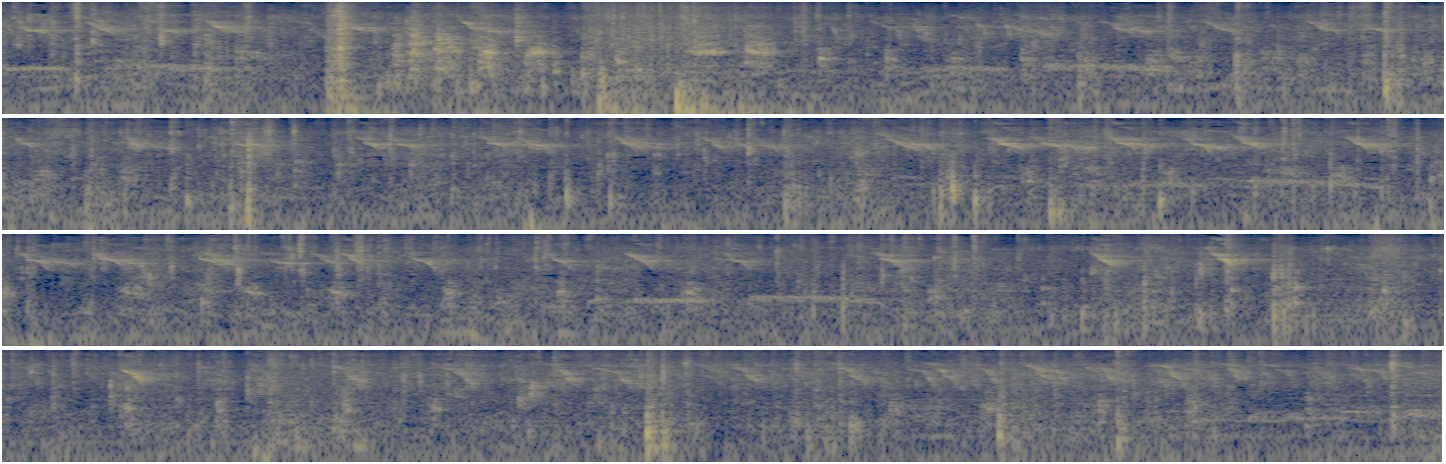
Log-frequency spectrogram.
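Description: Birds chirping continuously, many rapid high chirps overlapping, with a few lower calls every few seconds. There are some knocks and handling bumps near the start.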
